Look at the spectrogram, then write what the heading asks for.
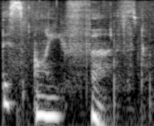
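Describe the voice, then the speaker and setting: Whispering British woman, low-voiced ASMR doctor. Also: big pitch swings. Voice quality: breathy whisper. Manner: gentle, unhurried, reassuring. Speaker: ASMR roleplayer playing a doctor. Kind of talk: whispered ASMR medical roleplay.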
